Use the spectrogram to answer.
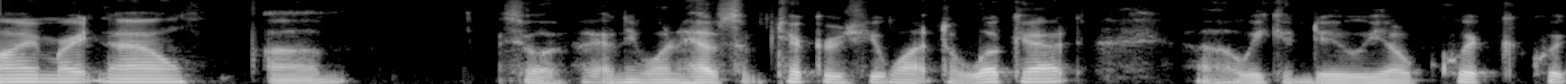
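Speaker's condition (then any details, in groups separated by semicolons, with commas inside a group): No condition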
